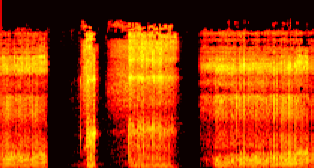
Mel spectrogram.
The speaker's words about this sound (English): Snoring. It's not funny, and it's definitely not normal. It's actually a sign that you're not breathing properly while you sleep, and you're probably ruining your partner's sleep as well.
